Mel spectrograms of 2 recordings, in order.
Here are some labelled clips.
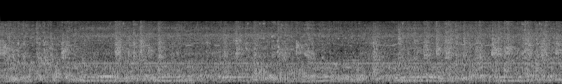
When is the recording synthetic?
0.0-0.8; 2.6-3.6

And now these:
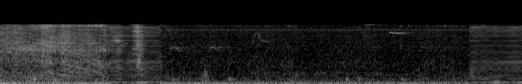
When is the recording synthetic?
1.1-1.6; 4.7-5.2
